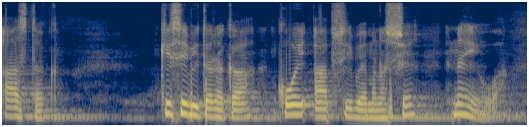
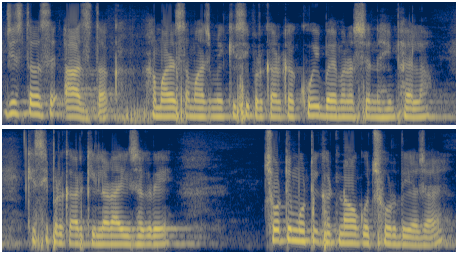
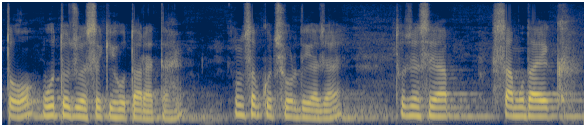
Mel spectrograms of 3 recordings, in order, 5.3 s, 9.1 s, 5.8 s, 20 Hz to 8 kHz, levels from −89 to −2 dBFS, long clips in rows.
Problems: none marked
